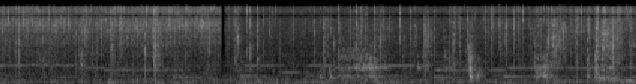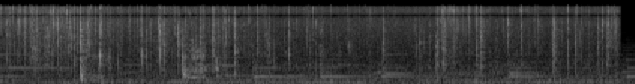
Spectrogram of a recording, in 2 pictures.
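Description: Anchovies frying in shallow oil in a nonstick pan, sizzling steadily while a metal spatula scrapes and turns them with short sharp scrapes; the sizzle is louder in the first three seconds, then settles. Soft background music with held notes plays underneath, and the frying cuts off near the end.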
